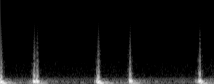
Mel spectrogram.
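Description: Heartbeat sound effect: a double thump, lub-dub, about once a second, over a faint steady low hum.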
